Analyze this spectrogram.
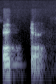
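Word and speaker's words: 夫: Hay que hacerle bastante énfasis en la pronunciación de la consonante doble, ¿no? Entonces, ¿por qué? Porque muchas palabras se van a confundir si es que no pronunciamos bien esta doble consonante.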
